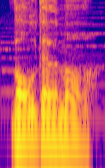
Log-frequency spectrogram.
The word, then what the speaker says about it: Voldemort: named Harry Potter's nemesis his name actually derives from the French phrase flight of death V deore when saying this the t is silent and it has been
